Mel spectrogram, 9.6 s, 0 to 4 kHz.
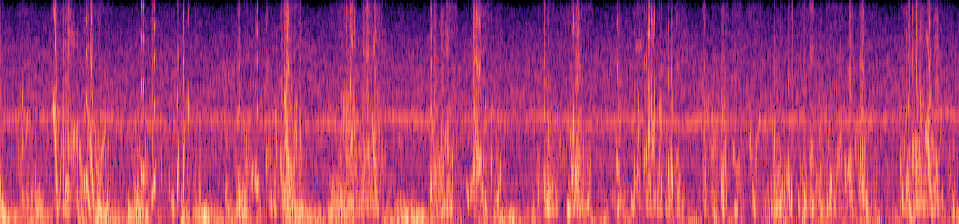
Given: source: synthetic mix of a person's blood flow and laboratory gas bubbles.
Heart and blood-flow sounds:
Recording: Doppler ultrasound of blood flow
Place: precordium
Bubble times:
0.00-0.07 s: bubbles
0.17-0.39 s: bubbles
0.49-1.12 s: bubbles
1.32-2.02 s: bubbles
2.24-3.09 s: bubbles
3.28-3.87 s: bubbles
3.97-4.04 s: bubbles
4.29-4.58 s: bubbles
4.63-5.05 s: bubbles
5.31-5.93 s: bubbles
6.11-6.87 s: bubbles
7.01-7.43 s: bubbles
7.46-7.93 s: bubbles
7.95-8.79 s: bubbles
8.97-9.60 s: bubbles
From the record:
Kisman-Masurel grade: 343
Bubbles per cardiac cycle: rolling drumbeat, 9 or more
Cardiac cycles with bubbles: 100%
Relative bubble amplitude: loud (0.450 to 0.775)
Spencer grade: 3 (all of the cardiac periods contain showers or single bubble signals, but not dominating or overriding the cardiac motion signals)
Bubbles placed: anywhere in the cardiac cycle

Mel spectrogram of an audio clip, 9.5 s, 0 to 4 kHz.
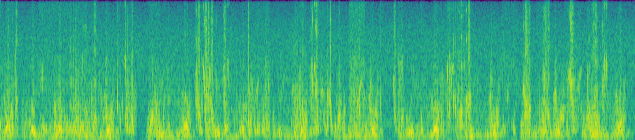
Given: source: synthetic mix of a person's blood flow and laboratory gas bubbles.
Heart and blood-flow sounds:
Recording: Doppler ultrasound of blood flow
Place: precordium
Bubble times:
0.00-0.05 s: bubbles
0.08-0.29 s: bubbles
0.57-1.57 s: bubbles
1.73-2.06 s: bubbles
2.22-2.57 s: bubbles
2.91-3.27 s: bubbles
3.34-3.48 s: bubbles
3.68-4.07 s: bubbles
4.35-5.03 s: bubbles
5.23-5.55 s: bubbles
5.68-5.75 s: bubbles
5.89-6.07 s: bubbles
6.30-6.38 s: bubbles
6.58-7.11 s: bubbles
7.53-7.76 s: bubbles
7.82-7.99 s: bubbles
8.04-8.28 s: bubbles
8.46-8.74 s: bubbles
8.79-9.12 s: bubbles
From the record:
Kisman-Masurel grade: 342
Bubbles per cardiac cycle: rolling drumbeat, 9 or more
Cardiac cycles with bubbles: 100%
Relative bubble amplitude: moderate (0.250 to 0.450)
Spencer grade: 3 (all of the cardiac periods contain showers or single bubble signals, but not dominating or overriding the cardiac motion signals)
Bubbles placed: only in the low amplitude regions of the cardiac cycle

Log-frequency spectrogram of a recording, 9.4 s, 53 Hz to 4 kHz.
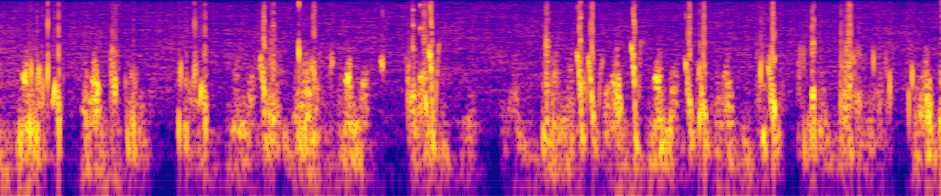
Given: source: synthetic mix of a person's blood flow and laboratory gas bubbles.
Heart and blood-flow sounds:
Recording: Doppler ultrasound of blood flow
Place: precordium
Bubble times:
0.17-0.64 s: bubbles
1.09-1.20 s: bubbles
1.24-1.40 s: bubbles
1.76-2.09 s: bubbles
2.56-3.25 s: bubbles
3.29-3.35 s: bubbles
3.79-3.86 s: bubbles
4.05-4.40 s: bubbles
5.41-5.59 s: bubbles
5.70-6.04 s: bubbles
6.29-6.45 s: bubbles
6.82-7.12 s: bubbles
7.55-7.83 s: bubbles
7.97-8.24 s: bubbles
8.38-8.62 s: bubbles
8.70-8.94 s: bubbles
9.06-9.16 s: bubbles
9.38-9.42 s: bubbles
From the record:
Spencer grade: 3 (all of the cardiac periods contain showers or single bubble signals, but not dominating or overriding the cardiac motion signals)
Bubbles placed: only in the low amplitude regions of the cardiac cycle

